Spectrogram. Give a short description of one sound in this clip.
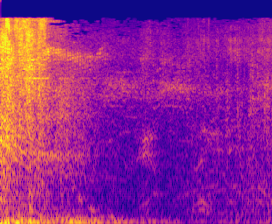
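A magical blast bursts with a rushing swirl.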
